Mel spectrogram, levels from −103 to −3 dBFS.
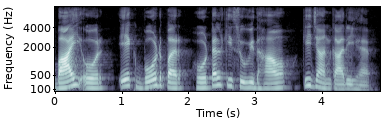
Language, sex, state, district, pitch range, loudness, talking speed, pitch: Hindi, male, Jharkhand, Ranchi, 130-170 Hz, -25 LUFS, 135 wpm, 135 Hz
